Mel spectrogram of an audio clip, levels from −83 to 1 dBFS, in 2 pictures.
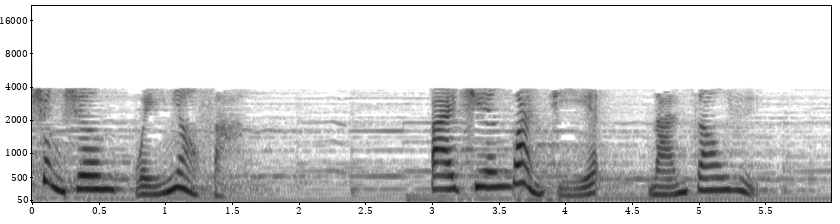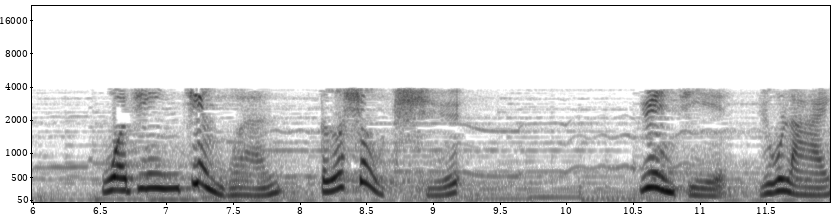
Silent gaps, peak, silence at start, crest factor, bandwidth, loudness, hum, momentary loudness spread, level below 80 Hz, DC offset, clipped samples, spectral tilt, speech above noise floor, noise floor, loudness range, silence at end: none; 0 dBFS; 0 s; 16 dB; 4 kHz; -15 LUFS; none; 17 LU; -40 dBFS; under 0.1%; under 0.1%; -10.5 dB/octave; 27 dB; -40 dBFS; 3 LU; 0 s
